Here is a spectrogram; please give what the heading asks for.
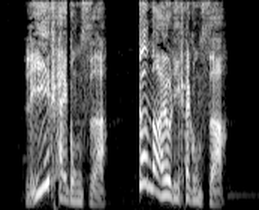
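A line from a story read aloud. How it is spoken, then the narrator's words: Startled, loud question. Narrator (Chinese): 沈恩飞一惊，大声问道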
